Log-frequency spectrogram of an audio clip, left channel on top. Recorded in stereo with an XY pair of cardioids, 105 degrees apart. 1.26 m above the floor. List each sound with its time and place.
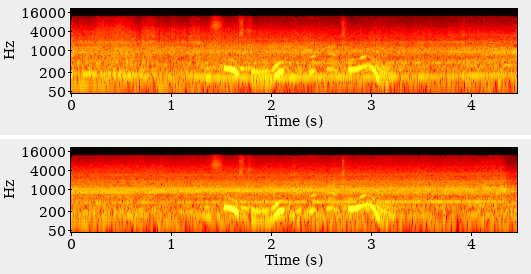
1.3 s a man speaking: 5° right, 0.6 m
